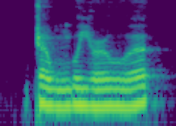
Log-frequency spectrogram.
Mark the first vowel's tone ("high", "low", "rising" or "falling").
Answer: low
